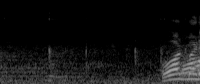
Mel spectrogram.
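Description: Table tennis ball clicking against bats and table in a rally, a few light ticks about half a second apart. Near the end a man shouts loudly, "badhiya" (well done).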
